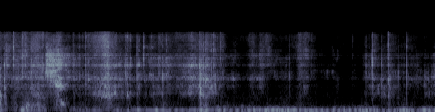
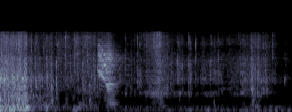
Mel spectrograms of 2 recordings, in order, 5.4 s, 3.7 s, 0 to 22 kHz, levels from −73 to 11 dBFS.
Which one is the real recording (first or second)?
second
